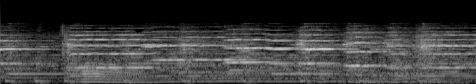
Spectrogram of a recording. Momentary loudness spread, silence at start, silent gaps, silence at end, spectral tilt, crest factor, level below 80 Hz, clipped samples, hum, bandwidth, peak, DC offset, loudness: 10 LU; 0 s; none; 0 s; -1.5 dB/octave; 16 dB; -68 dBFS; under 0.1%; none; 7.4 kHz; -4 dBFS; under 0.1%; -17 LUFS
